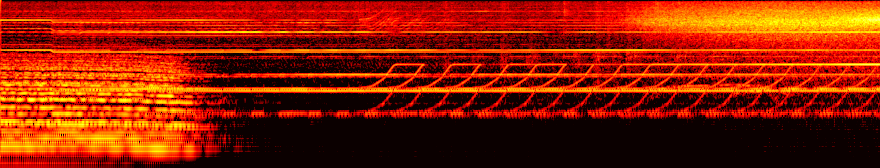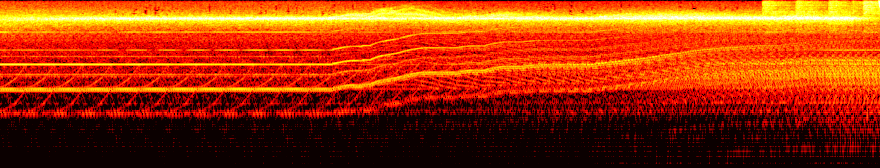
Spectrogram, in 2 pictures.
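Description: Live band's held chord cuts off about two seconds in, leaving a quieter synthesizer interlude: a sustained chord with a quickly repeating upward-sliding note, then slow rising sweeps in pitch toward the end.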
